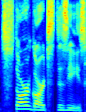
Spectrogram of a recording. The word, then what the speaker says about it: Stargardt's disease: Now, tell everybody, it's true, you do have, and am I pronouncing this right, Stargardt's disease, correct? – Yeah, that's right. Yeah.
